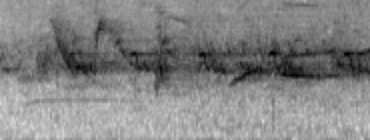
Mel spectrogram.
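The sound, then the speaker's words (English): Birdsong plays in the background of a political ad. Faint, continuous high chirps and warbling whistles sit over a soft hiss, with no voices. “But if you're going to go with a sort of bird song in the background, I don't think you should go for an attack ad that's nice.”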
